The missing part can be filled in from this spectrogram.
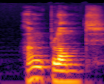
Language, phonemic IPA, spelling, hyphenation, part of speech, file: Dutch, /ˈɦɑŋ.plɑnt/, hangplant, hang‧plant, noun, Nl-hangplant.ogg
- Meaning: a hanging plant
